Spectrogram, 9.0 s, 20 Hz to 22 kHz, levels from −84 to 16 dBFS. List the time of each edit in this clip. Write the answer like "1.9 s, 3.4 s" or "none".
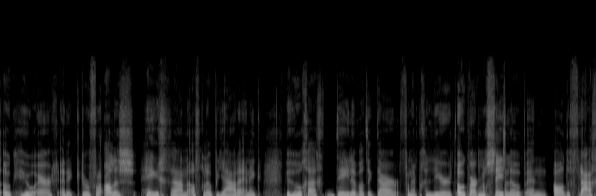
1.2 s, 7.6 s

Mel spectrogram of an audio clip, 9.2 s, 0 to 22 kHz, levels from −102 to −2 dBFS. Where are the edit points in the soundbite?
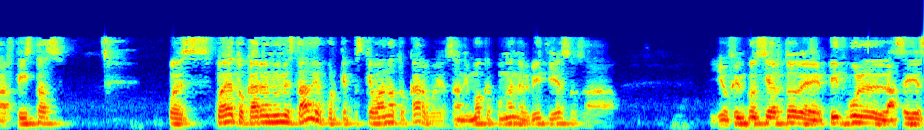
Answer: none

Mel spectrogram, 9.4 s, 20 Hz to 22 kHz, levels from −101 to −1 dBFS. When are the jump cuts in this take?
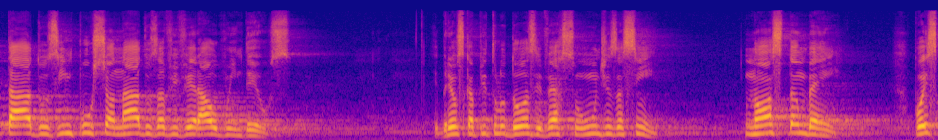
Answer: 7.5 s

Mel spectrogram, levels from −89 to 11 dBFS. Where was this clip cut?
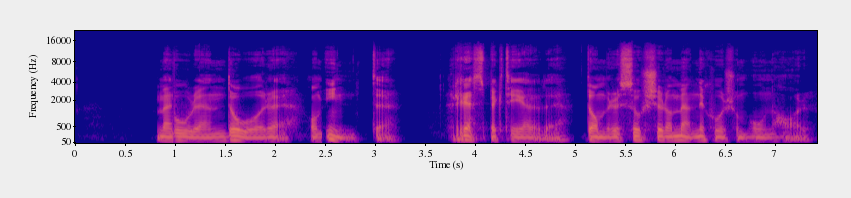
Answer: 1.0 s, 2.5 s, 5.0 s

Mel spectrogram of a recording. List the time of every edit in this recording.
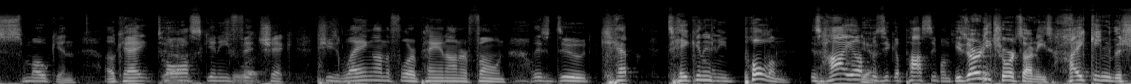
5.3 s, 6.0 s, 7.1 s, 9.4 s, 9.9 s

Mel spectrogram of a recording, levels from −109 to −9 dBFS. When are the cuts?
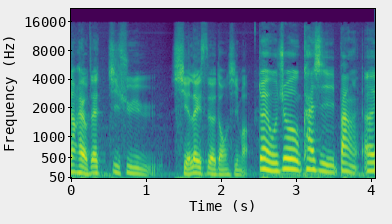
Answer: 2.4 s

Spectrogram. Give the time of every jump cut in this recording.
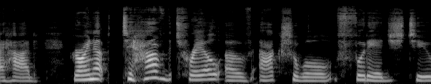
1.1 s, 1.7 s

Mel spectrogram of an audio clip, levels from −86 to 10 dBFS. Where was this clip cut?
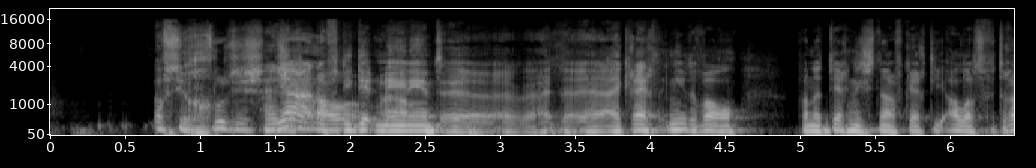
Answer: none

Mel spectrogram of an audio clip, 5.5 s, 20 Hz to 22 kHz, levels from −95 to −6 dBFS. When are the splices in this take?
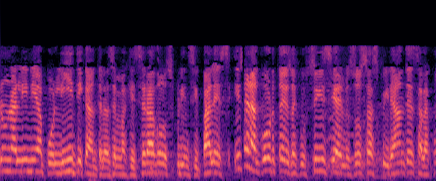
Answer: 1.4 s, 3.0 s, 3.6 s

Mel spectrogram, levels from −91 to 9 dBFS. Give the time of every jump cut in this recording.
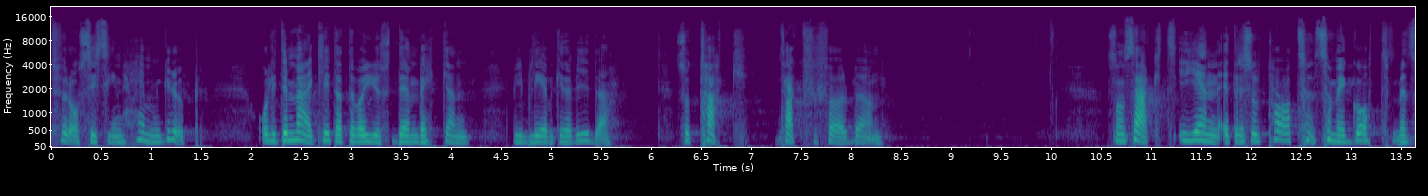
none

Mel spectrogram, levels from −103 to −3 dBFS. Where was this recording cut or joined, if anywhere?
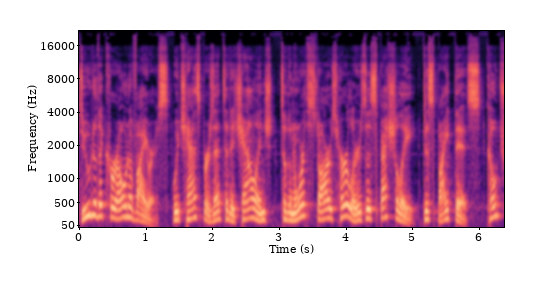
none

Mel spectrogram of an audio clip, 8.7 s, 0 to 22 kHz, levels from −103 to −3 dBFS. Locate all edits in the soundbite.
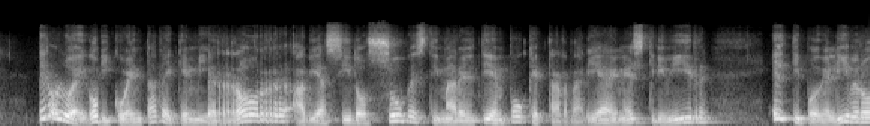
1.0 s, 2.1 s

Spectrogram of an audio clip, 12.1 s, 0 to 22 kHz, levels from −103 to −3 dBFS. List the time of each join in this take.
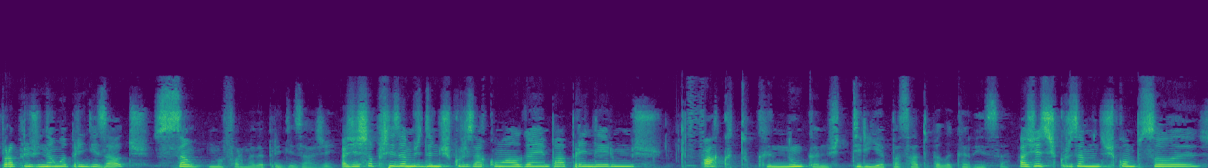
6.9 s

